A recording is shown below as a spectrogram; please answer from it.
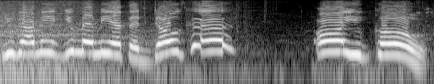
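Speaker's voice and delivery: loud, high-pitched indignant yell; shouted, high complaint; outraged protest. Real, not acted. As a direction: call out a dirty ambush. Protesting an ambush in game.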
